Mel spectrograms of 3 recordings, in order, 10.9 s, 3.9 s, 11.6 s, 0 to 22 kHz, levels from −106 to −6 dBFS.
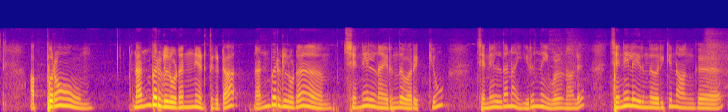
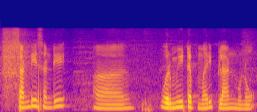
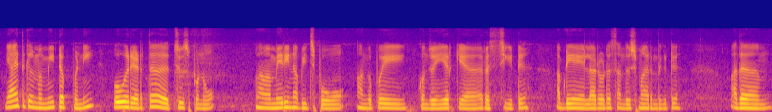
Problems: background conversations at intervals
